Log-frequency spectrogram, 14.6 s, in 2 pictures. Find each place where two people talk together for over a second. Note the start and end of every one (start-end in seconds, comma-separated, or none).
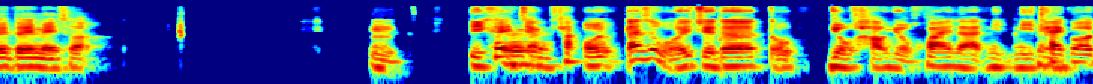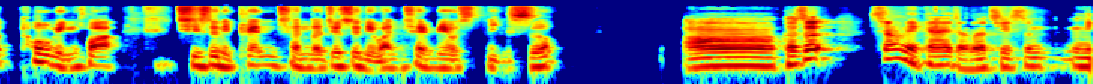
none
